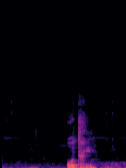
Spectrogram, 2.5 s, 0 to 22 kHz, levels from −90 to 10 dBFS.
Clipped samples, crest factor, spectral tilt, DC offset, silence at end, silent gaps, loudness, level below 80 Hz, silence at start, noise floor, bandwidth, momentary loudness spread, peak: under 0.1%; 20 dB; -7 dB/octave; under 0.1%; 0 s; none; -31 LUFS; -50 dBFS; 0.6 s; -64 dBFS; 8.8 kHz; 23 LU; -14 dBFS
